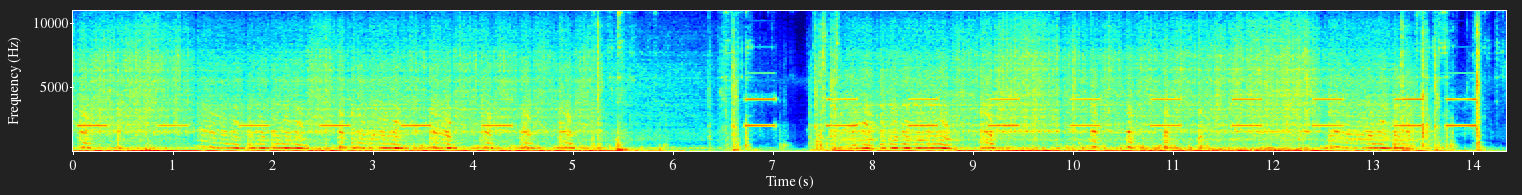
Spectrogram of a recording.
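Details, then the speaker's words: BMW project car that had been sitting but used to run when parked; long steady cranking with brief pauses, engine never fires, fuel smell; owner suspects it isn't getting enough fuel. Extended cranking, no start. "so I just was like well let me stop being scared and just [ __ ] sit here and crank it and it was getting there like it was almost running"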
